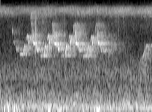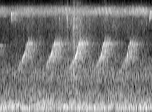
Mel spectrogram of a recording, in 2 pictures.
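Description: A songbird singing: a quick run of descending whistled notes, then a series of repeated rising notes about two a second. A steady high insect drone and a low rumble run underneath.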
